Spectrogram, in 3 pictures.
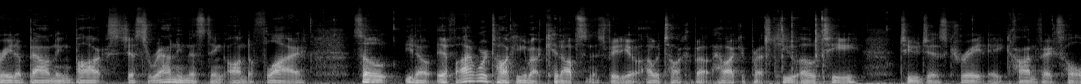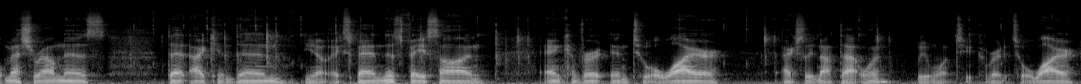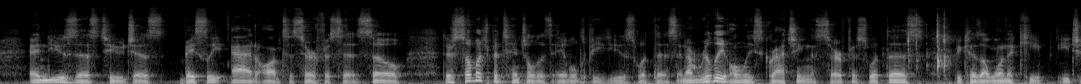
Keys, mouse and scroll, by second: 1.9 right click, 3.0 x, 3.2 click, 3.7 middle click, 4.4 middle click, 5.6 click, 7.6-8.2 typing, 8.9 F9, 9.6 click, 10.4 click, 12.1 shift+middle click, 13.2 middle click, 13.5-16.0 typing, 13.7 click, 14.8 click, 15.5 click, 16.7 click, 18.0 middle click, 19.3 click, 20.4 click, 20.8 middle click, 24.1 scroll, 24.2 double middle click, 24.8 middle click, 30.5 ctrl+Num_Lock, 30.5 ctrl+middle click, 30.7 n, 31.0 Return.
